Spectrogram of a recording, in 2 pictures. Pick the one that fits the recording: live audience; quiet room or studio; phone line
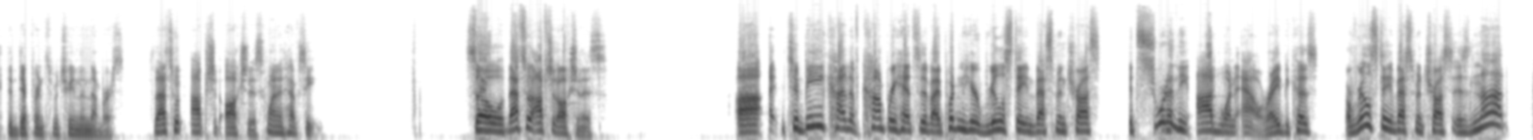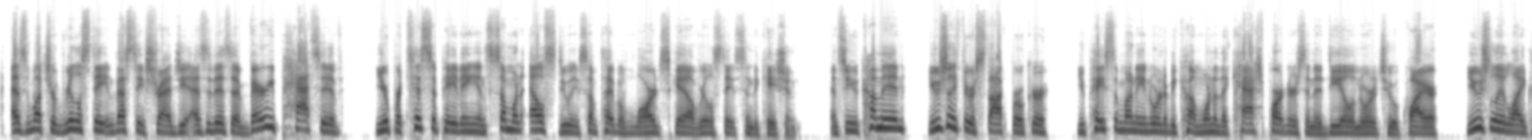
live audience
